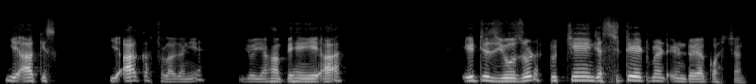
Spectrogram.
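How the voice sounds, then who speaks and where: A man's voice: a little high, slow, long pauses, no room sound. A male teacher gives a recorded lecture in a slightly raised voice. He explains patiently, repeats key words and keeps checking that the class follows. The recording is dull, dry and lo-fi.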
